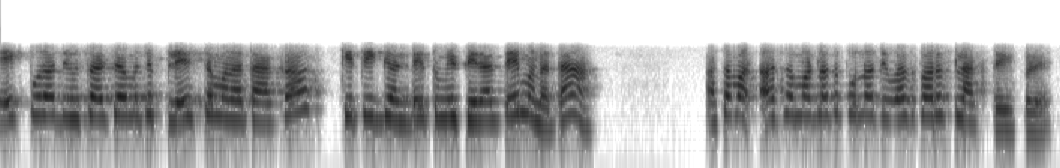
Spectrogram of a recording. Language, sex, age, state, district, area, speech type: Marathi, female, 18-30, Maharashtra, Nagpur, urban, conversation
